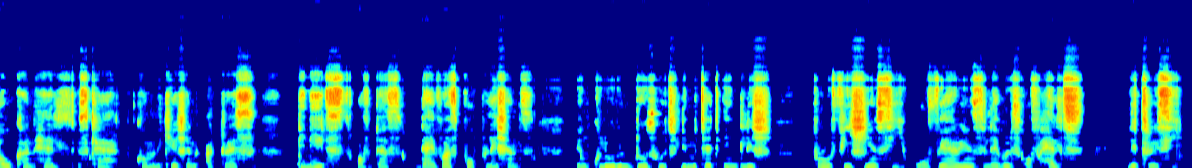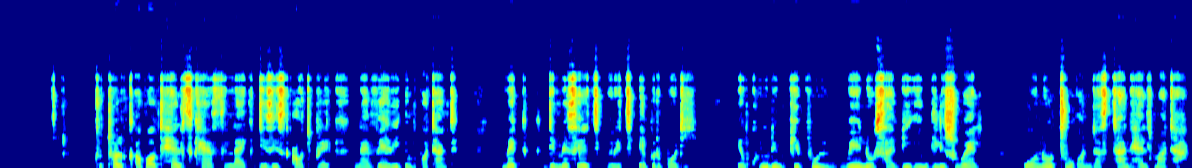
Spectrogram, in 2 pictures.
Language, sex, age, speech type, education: Nigerian Pidgin, male, 15-29, spontaneous, tertiary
